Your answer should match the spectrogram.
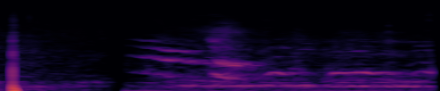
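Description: A sharp click, then, after a brief cut-out, an infant's short, thin cries that fall in pitch.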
